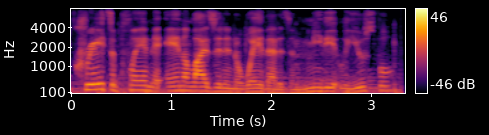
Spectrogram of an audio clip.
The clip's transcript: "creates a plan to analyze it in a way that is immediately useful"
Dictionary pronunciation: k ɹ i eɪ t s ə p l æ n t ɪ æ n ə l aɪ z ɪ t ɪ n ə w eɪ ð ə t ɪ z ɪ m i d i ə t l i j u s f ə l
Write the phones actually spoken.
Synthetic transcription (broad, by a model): k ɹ i eɪ t s ə p l æ n t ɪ æ n ə l aɪ z ɪ t ɪ n ə w eɪ ð ə t ɪ z ɪ m i d i ə t l i j u s f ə l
